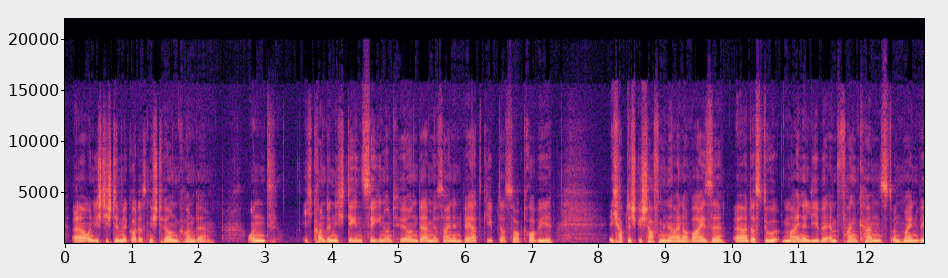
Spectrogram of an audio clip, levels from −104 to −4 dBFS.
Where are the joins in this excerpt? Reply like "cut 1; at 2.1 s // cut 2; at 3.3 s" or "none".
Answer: cut 1; at 10.0 s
